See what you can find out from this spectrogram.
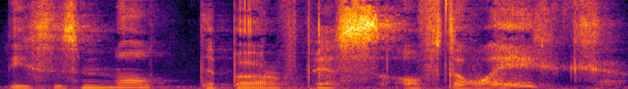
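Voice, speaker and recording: A man voicing a stern, suspicious ancient monster in a fantasy audio drama, in a slow, gravelly whisper. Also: high voice, pitched above the performer's own voice, exaggerated voice.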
